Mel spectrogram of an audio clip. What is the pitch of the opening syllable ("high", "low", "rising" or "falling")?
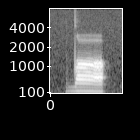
low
